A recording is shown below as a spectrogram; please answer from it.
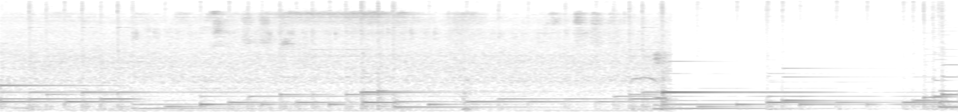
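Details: Steady melodic music of sustained low tones fills the recording, with a soft rustling hiss underneath and a brief drop in texture near the eighth second; no animal voice stands out.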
